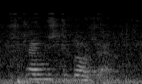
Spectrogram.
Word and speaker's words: Szczęść Boże: And the crowd of you, it's very difficult word to be pronounced. You have sh, sh, ow, sh, sh, together, disaster.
